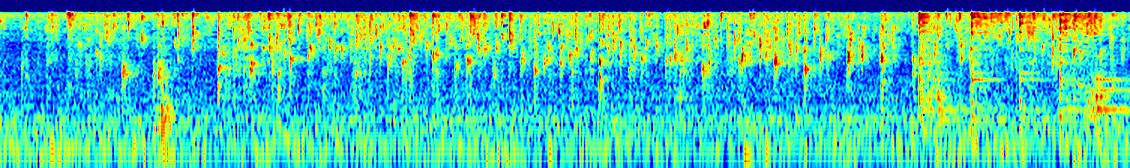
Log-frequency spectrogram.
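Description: Fennel seeds, cinnamon and cloves sizzle and crackle steadily in hot oil for a vegetable semiya biryani, a dense continuous frying hiss with occasional stirring, close and moderately loud throughout.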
